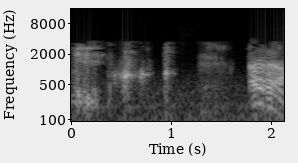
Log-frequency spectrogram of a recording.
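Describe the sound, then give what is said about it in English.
A person clears their throat and coughs: a few short, rough bursts followed by a louder, harsh burst at the end. “That's not a COVID cough. I'm just clearing my throat.”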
